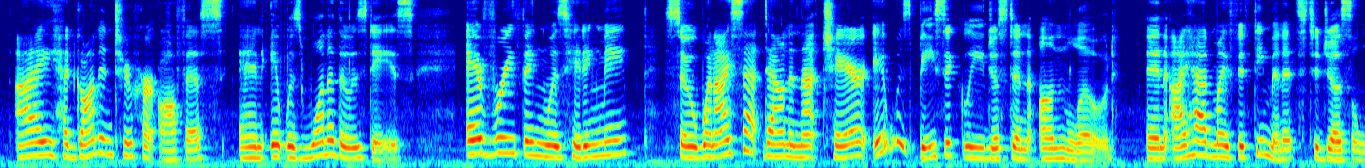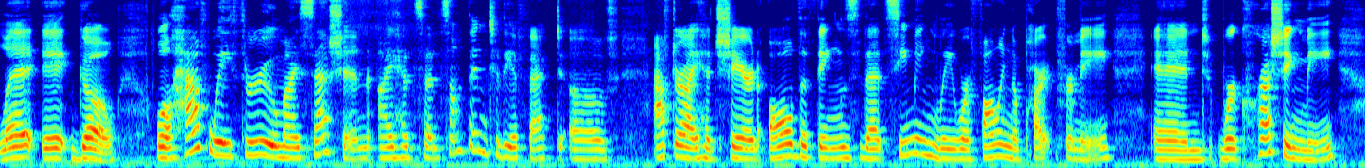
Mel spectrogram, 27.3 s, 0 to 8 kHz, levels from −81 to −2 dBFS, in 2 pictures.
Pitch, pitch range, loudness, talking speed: 195 Hz, 180-230 Hz, -22 LUFS, 160 wpm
